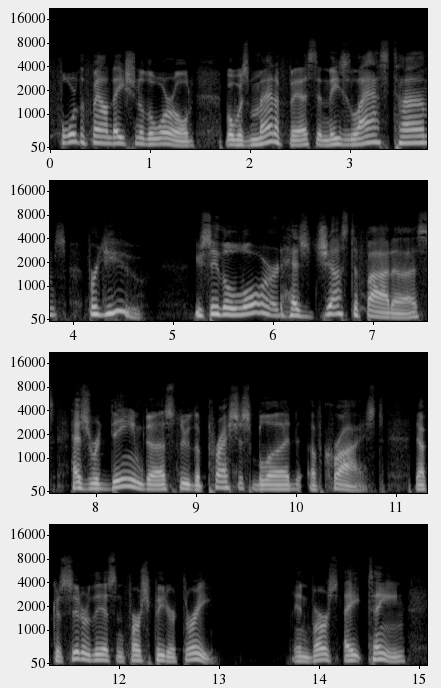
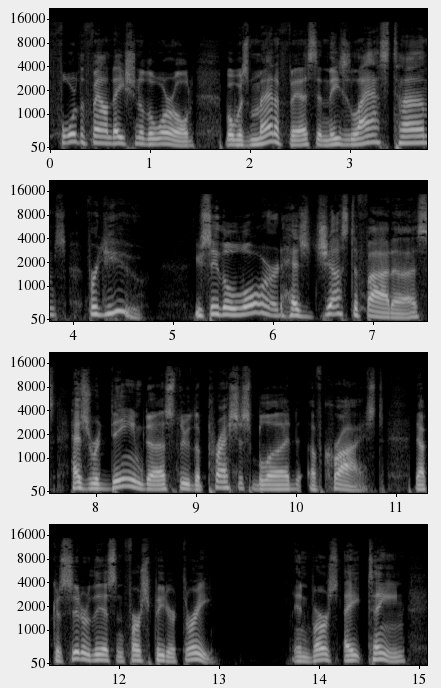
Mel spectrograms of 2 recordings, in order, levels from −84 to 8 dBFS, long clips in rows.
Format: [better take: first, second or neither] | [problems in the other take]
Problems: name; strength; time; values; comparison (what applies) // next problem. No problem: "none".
second | muffled; very slightly; fading above 4 kHz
